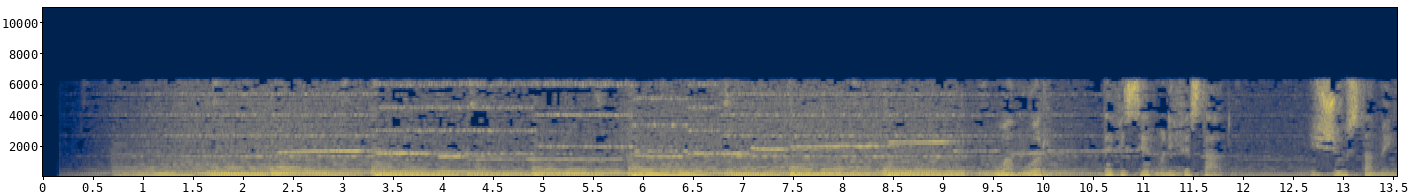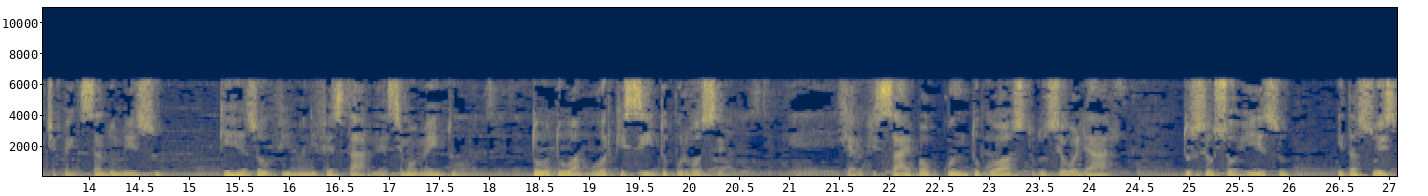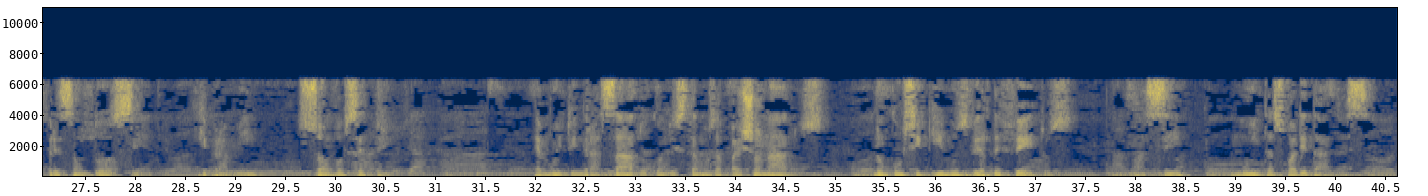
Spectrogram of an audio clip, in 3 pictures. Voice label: ANIV. ROMANTICO M

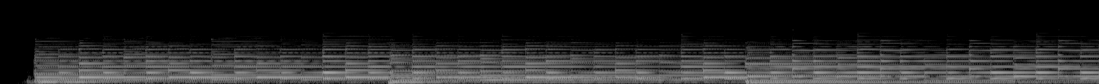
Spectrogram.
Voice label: Filhas (os) para pai, fem; Telemensagens 2017; Dia dos Pais

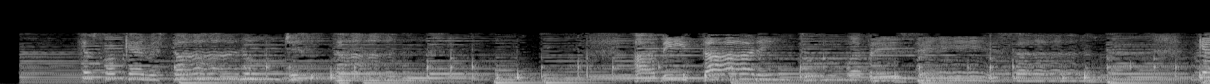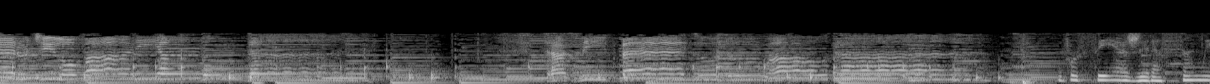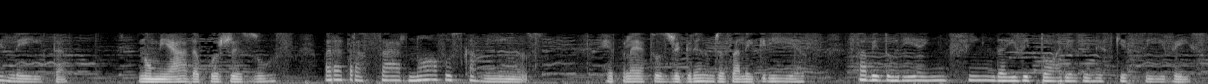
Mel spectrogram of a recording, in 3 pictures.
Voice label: Trilha FILHO, Gospel, fem; Telemensagens; Telemensagens 2017

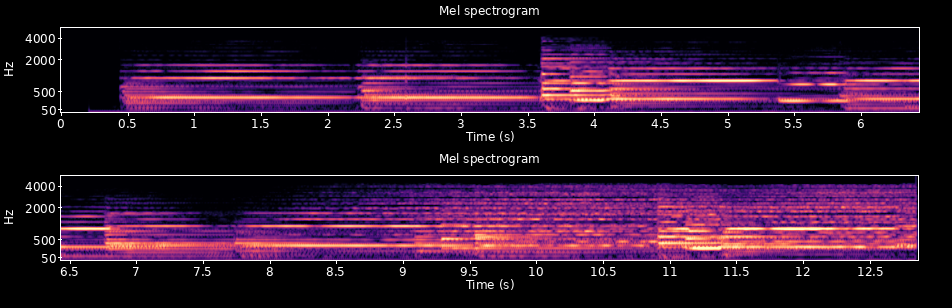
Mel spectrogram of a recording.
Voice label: RECONCILIAÇÃO F

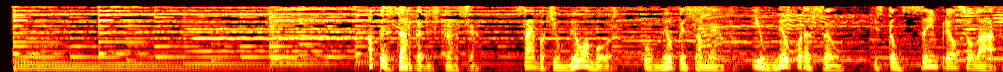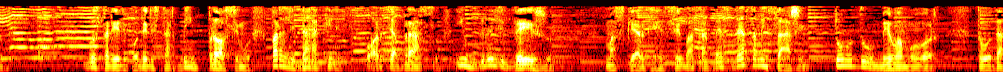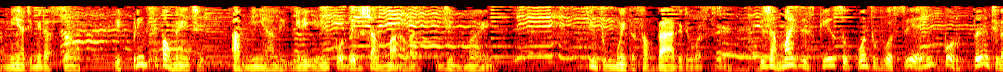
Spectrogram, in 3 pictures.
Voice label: MÃE DISTANTE, Masc; Dia das Mães; Telemensagens 2017

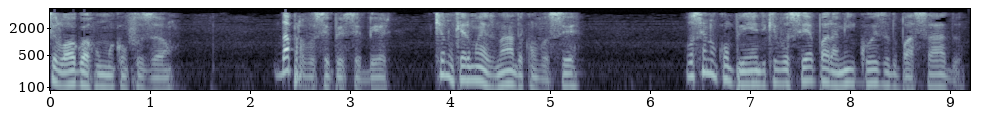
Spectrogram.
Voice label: Ex-mulher que nao larga do pé Masculino; Telemensagens 2017

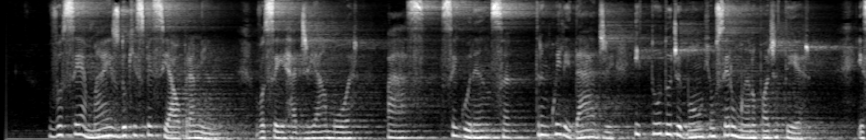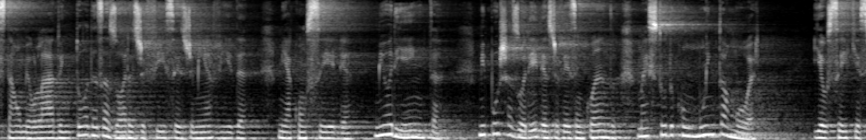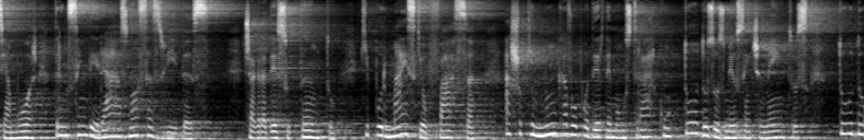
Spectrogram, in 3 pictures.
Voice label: Agradec ao pai, fem, Só Voz; Telemensagens; AGRADECIMENTOS

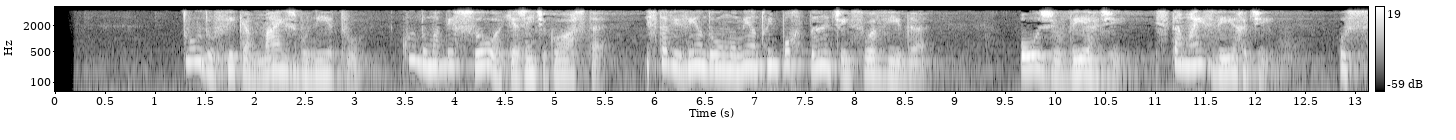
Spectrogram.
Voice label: Telemensagens Aniversarios fem; Telemensagens 2017

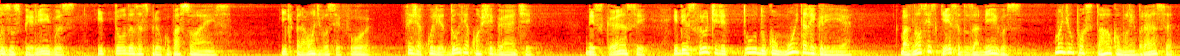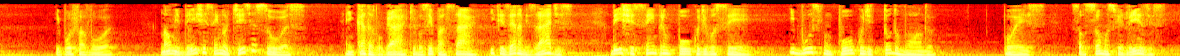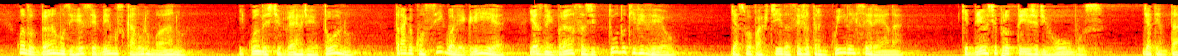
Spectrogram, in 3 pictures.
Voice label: Boa Viagem Geral Masculino, Só Voz; Telemensagens; Telemensagens 2017

